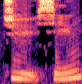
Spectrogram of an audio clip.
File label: "ju3 xing2", Putonghua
